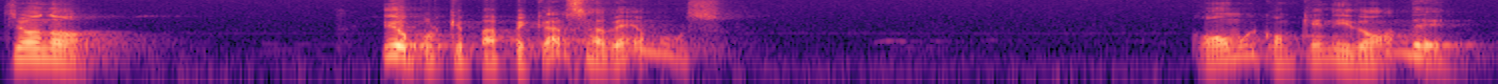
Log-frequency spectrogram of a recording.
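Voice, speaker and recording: A man's voice: fairly high pitch, very animated, takes it slowly, long pauses, mellow. A man preaching a sermon as pastor, emphatic, repeating key phrases and quizzing his congregation with joking asides. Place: church.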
